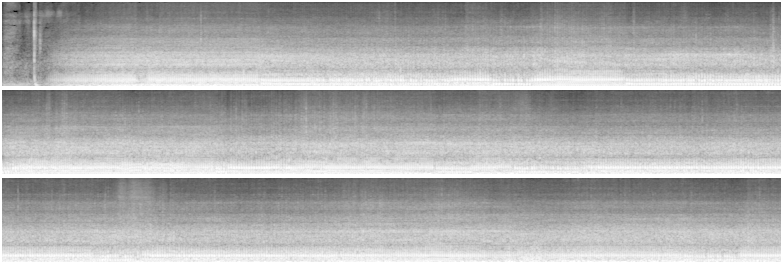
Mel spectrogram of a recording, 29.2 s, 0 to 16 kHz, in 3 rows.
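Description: Honda CRF450 dual-sport motorcycle's single-cylinder four-stroke engine running under way, heard from on board the bike, its pitch stepping up and down with throttle and gear changes on a rocky dirt trail.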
